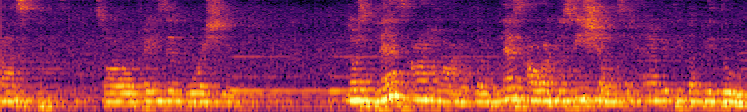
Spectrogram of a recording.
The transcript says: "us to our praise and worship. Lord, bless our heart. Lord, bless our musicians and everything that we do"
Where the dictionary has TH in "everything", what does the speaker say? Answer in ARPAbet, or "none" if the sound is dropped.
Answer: T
